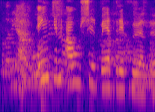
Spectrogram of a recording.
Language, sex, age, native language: Icelandic, female, 10, Icelandic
